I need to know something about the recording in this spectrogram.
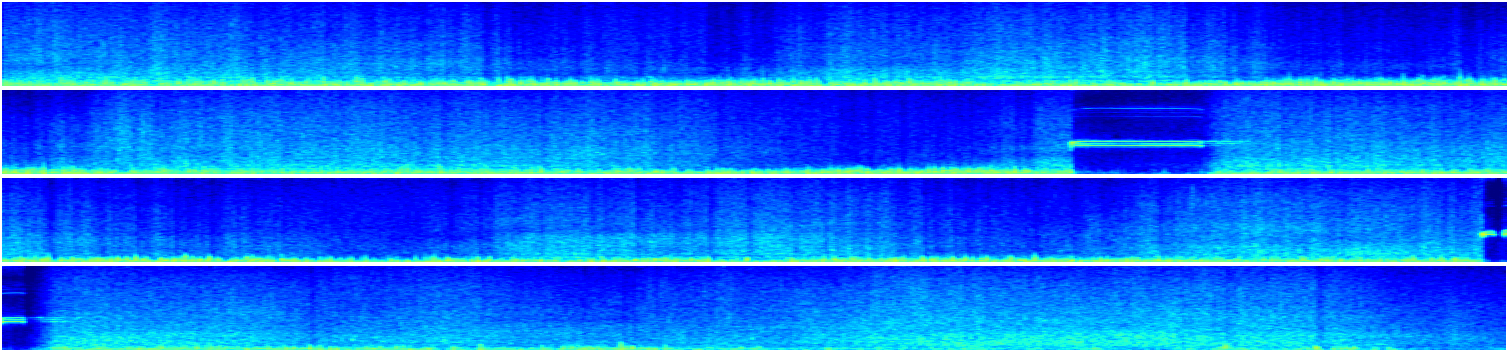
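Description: Wind buffeting the microphone over surf breaking on the beach: a steady rushing noise that swells and eases, cut off briefly twice by short dropouts.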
